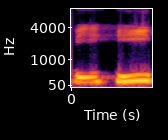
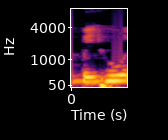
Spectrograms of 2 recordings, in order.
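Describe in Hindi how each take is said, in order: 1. इस शब्द का अंत 'i' स्वर से होता है। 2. इस शब्द का अंत 'u' स्वर से होता है। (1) "बिही पढ़ेंगे। हा के नीचे स्टैंडिंग ज़ेर पढ़ेंगे" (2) "हम बिहू नहीं पढ़ेंगे"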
